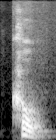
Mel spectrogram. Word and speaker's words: coup: And here the letter P is silent. Coupe noun meaning a sudden violent and illegal sheer of power from a government.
